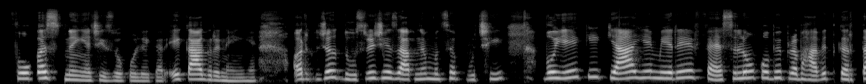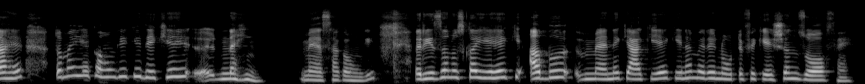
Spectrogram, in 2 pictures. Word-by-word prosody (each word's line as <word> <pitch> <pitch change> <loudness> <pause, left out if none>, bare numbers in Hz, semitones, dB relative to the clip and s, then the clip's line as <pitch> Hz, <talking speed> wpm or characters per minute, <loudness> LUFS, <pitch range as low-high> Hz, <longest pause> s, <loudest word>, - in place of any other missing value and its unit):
Focused 285 0 +4
नहीं 210 -3 +1
है 185 - -1
चीज़ों 180 -2 -5
को 170 0 -8
लेकर, 165 0 -8
एकाग्र 235 -4 +4
नहीं 165 -2 -5
है। 165 - -9 0.4
और 240 +2 +2 0.2
जो 310 +2 +5
दूसरी 245 +5 -1
चीज़ 290 -2 +1
आपने 235 +1 +4
मुझसे 255 +2 -3
पूछी, 260 +2 -4 0.4
वो 290 +1 +6
ये 290 +1 +3
है 335 - -1
कि 345 0 -3
क्या 275 0 +9
ये 310 0 0
मेरे 295 +2 +2
फैसलों 270 +7 +2
को 300 -1 0
भी 300 +1 -1
प्रभावित 250 0 0
करता 235 +2 +3
है? 285 +4 0 0.3
तो 325 - -1
मैं 390 +3 -5
ये - - -3
कहूँगी 350 +1 -3
कि 370 0 -4
देखिए, 335 +4 -2
अ, - - -5
नहीं, 240 -5 0 0.5
मैं 205 -1 -2
ऐसा 195 +2 -6
कहूँगी। 195 +5 -7 0.4
रीजन 270 +6 +1
उसका 325 +1 0
ये 295 -2 +2
है 320 - +2
कि 320 0 -9
अब 285 +2 +6 0.3
मैंने 250 +1 -1
क्या 255 -3 +2
किया 255 +3 -3
है 290 - -2
कि 280 0 -7
ना 295 - -3
मेरे 285 -2 -1
नोटिफ़िकेशंस 245 0 -3
ऑफ़ 200 -1 +2
हैं, 165 0 -10
260 Hz, 195 wpm, -23 LUFS, 225-295 Hz, 0.5 s, क्या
